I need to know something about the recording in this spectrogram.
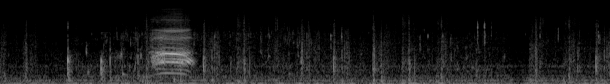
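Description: Footsteps patter softly on stone.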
